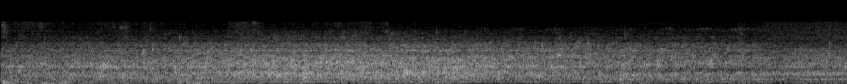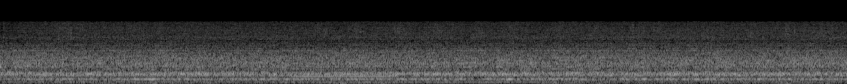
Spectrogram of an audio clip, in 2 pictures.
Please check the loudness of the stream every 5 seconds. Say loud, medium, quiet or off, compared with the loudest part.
loud, medium, medium, medium.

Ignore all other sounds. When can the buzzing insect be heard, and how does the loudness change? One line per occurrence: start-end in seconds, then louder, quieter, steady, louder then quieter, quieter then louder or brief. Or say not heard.
0.0-16.8 louder.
